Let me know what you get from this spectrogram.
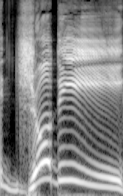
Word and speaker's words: Jody: E a riproporre questo pezzo è Jody con la J e l'accento sulla I, che non è una I ma è una Y.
